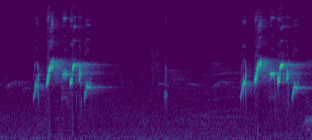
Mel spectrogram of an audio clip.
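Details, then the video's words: Red-whiskered bulbul singing "rik" style to stir up other birds: two lively phrases about three seconds apart, each opening with a rising note and rolling into quick, chirpy whistles. "เสียงนกกรงหัวจุก ร้อง ริก เปิดให้นกฟัง ยั่วให้นกคึกจัด chao mao"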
